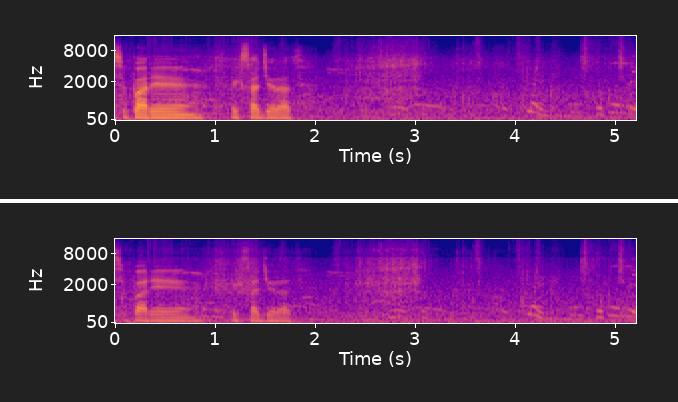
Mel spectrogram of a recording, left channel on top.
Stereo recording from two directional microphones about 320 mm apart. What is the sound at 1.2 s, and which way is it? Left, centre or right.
Speech, centre.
